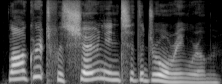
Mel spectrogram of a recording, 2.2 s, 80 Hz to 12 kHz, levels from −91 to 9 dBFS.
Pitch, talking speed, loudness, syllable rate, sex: 235 Hz, 190 wpm, -17 LUFS, 5.4 syllables/s, female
